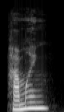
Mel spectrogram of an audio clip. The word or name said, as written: hamring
